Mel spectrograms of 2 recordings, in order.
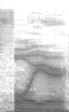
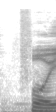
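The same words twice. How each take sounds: First: It is said the American way. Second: It is said the French way.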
